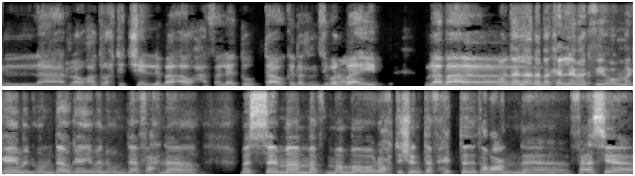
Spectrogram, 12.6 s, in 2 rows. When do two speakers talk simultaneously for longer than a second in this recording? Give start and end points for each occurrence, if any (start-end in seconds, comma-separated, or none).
none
